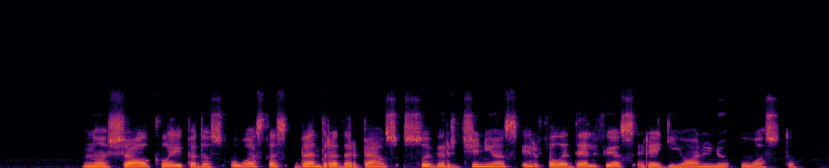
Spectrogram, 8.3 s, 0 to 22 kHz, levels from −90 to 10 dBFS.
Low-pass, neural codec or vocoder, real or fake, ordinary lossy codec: 7.2 kHz; codec, 16 kHz, 16 kbps, FreqCodec, larger model; fake; Opus, 24 kbps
